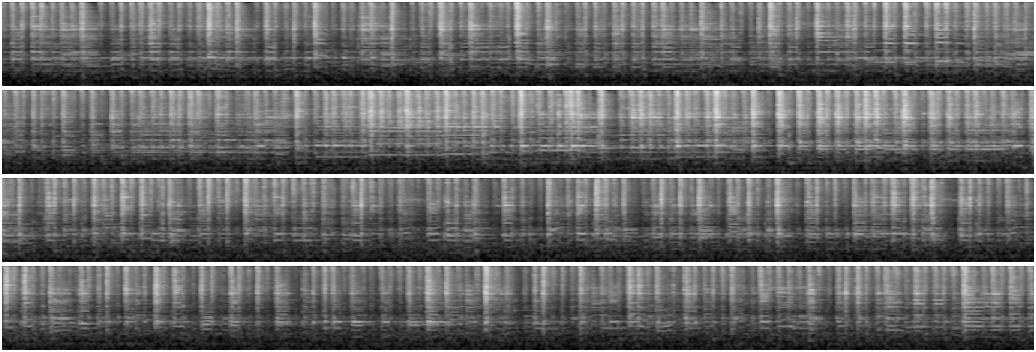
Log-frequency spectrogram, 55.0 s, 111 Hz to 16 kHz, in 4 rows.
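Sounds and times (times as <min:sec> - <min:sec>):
electric guitar picked runs: 0:00.0 - 0:55.0.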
